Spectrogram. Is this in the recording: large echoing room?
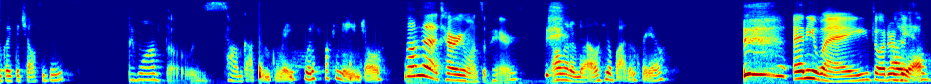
no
